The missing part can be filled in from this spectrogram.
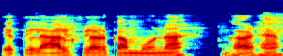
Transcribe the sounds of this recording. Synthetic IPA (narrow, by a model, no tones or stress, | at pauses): eːklaːlkləɽkamoːna | ɡʱɐɽɦɛ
